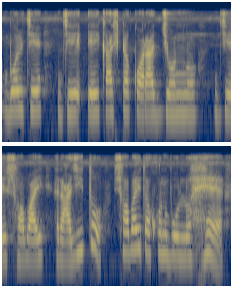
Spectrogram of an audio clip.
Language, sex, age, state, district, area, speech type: Bengali, female, 30-45, West Bengal, Paschim Medinipur, urban, spontaneous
